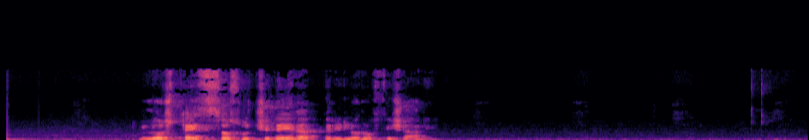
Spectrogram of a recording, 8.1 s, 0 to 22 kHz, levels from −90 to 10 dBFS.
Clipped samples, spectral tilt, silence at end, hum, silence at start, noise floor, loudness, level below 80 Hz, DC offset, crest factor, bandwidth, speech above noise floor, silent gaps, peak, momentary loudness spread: under 0.1%; -5.5 dB/octave; 3.75 s; none; 0.05 s; -61 dBFS; -25 LUFS; -60 dBFS; under 0.1%; 22 dB; 11.5 kHz; 37 dB; none; -8 dBFS; 12 LU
